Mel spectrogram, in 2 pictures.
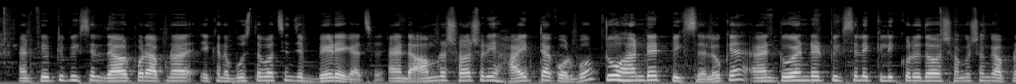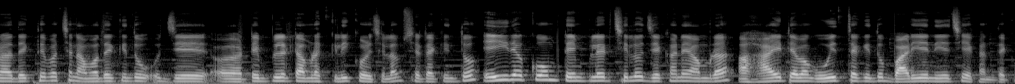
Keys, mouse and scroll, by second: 0.3 Return, 5.2 click, 6.1-7.6 typing, 9.7 Return, 13.5 click, 18.8 click.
